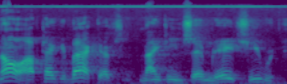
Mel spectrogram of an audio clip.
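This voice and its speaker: A man in a Texan accent at medium pitch. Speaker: retired city official, war veteran. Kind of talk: interview. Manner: halting.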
